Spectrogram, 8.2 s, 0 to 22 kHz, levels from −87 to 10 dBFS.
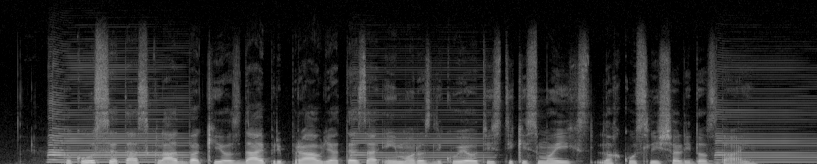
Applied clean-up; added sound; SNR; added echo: none; Vehicle horn, car horn, honking; 13 dB; none.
